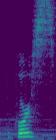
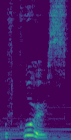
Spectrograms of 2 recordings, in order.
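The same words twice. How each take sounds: First: It is said in the speaker's normal voice. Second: It is said in Freddy's big character voice.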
